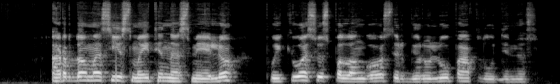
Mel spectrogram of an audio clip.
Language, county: Lithuanian, Klaipėda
